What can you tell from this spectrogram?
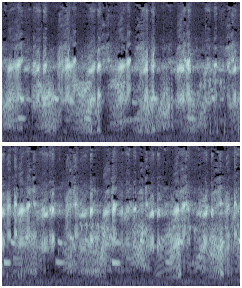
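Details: Frogs calling in a continuous crowded chorus, harsh pulsed croaks overlapping with scattered short whistle-like notes, no pause across the whole stretch.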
